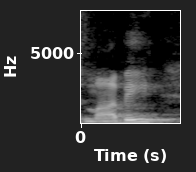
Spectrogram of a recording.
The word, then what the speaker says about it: MAB: We pronounce it as MABI.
